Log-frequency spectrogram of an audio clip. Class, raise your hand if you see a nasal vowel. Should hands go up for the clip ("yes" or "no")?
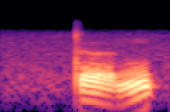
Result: no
